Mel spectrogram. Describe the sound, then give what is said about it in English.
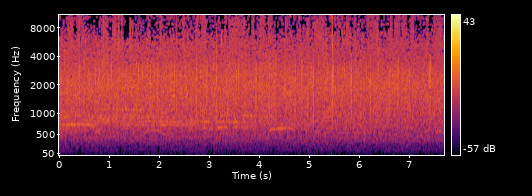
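A church audience applauds, with loud, dense, continuous clapping that holds steady without a break. “Go ahead, give the Lord a big round of applause.”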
